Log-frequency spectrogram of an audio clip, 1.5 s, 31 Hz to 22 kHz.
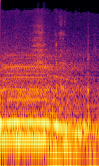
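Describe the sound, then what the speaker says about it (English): A Porsche 911 Carrera 4 GTS T-Hybrid from 2025, in Sport Plus mode with its exhaust baffles open, gives a loud, steady exhaust drone that holds close and constant, its pitch easing slightly lower toward the end. "When you put it into Sport Plus, the exhaust baffles really open up,"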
